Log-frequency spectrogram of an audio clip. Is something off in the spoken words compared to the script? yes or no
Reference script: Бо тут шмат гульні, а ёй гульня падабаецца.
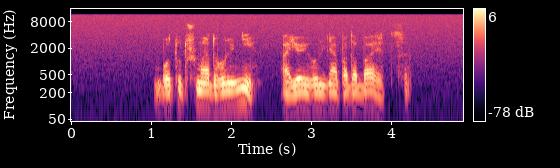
no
